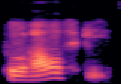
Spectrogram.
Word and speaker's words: Puchalski: I had to find out how to properly pronounce Puhalski because I was pronouncing it Puchalski and Puchalski, but it's Puchalski. The C is silent.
